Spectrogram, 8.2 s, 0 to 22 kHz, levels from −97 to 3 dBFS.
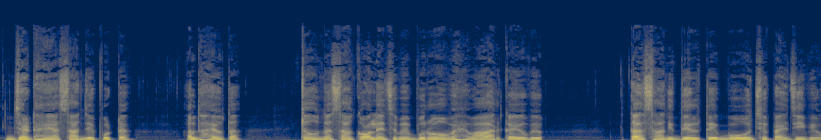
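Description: At 5.40 to 5.42 s, and again at 6.68 s, compressed frames are skipped: the speech jumps ahead by roughly 0.4 s, then about 0.1 s, consistent with around 15 and 4 lost 21.3 ms frames.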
